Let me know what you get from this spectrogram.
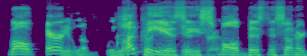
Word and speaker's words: Hovde: It's Hudby. – Hudby, yes. – I was calling him Hudby, but, you know, yeah, emphasis on the ho, like sell out, you know, Laguna Beach, sell out ho.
